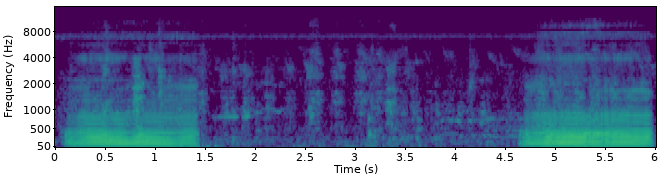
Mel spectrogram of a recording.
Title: Dog Snoring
